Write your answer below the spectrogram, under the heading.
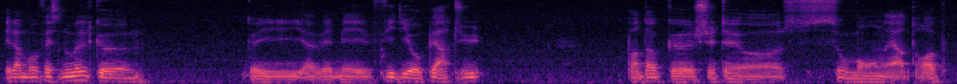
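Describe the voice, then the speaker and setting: A man with an extremely deep voice and heavy vocal fry narrates haltingly. His sentences break off and restart around frequent fillers. A faint noise sits behind him. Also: mellow. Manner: hesitant, full of fillers and broken sentences. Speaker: vlogger. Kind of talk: casual video narration.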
